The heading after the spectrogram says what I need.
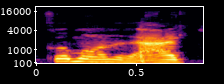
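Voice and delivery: lighter, everyday-volume Scouse; Scouse accent. Pretend. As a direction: urge him on in a little Scouse accent. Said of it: "Do my little Scouse accent".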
